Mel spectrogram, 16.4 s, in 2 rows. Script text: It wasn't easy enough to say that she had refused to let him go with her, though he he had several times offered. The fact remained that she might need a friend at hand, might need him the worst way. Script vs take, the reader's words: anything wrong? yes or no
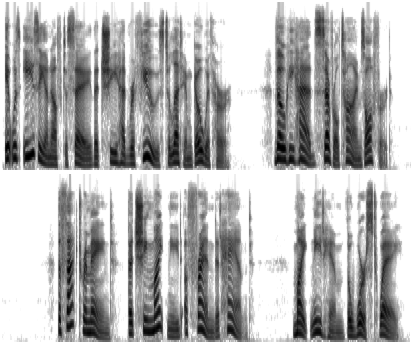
yes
